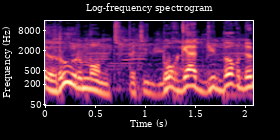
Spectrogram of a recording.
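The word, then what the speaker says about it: Roermond: bienvenue à rue au monde prononcé rue remonte petite bourgade du bord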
